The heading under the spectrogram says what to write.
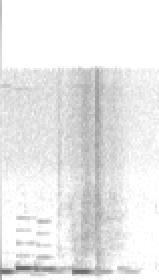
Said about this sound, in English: Sorry about that, folks. Forgot to silence my phone. I'll do that in a second.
